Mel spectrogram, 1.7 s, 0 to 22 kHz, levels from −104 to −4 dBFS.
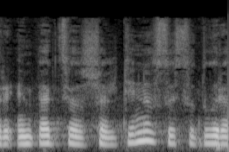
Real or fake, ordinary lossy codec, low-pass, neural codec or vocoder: real; MP3, 64 kbps; 14.4 kHz; none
